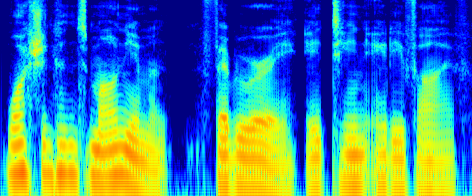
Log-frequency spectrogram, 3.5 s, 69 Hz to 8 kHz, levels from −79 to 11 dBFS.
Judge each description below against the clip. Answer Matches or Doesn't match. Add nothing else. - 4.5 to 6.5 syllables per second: Doesn't match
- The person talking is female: Doesn't match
